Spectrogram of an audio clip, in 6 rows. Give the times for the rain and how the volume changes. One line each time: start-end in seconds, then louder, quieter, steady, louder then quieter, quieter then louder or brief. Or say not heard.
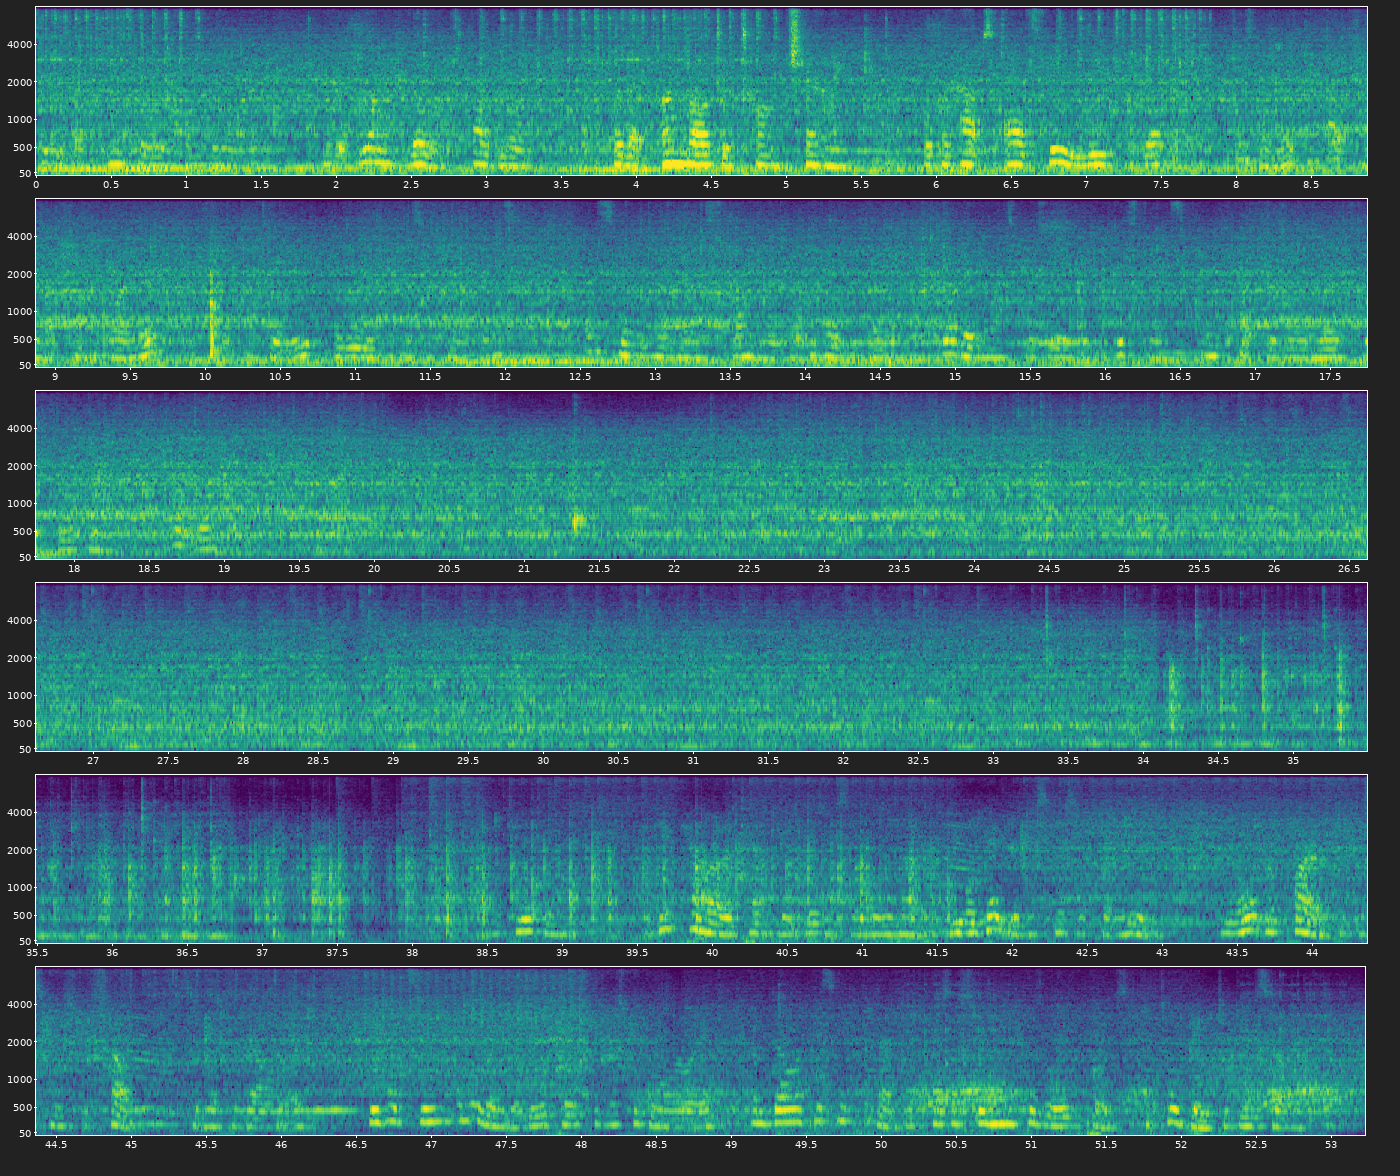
0.0-53.1 quieter.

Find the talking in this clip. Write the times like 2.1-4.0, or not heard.
0.0-19.0, 38.5-53.0.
